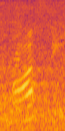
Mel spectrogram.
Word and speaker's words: Aussie: It's pronounced Aussie.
